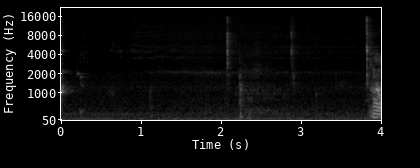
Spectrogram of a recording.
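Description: Faint swallowing and mouth clicks from a man drinking soda from a plastic bottle, with a few separate small clicks about two and three seconds in. A voice says "oh" right at the end.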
